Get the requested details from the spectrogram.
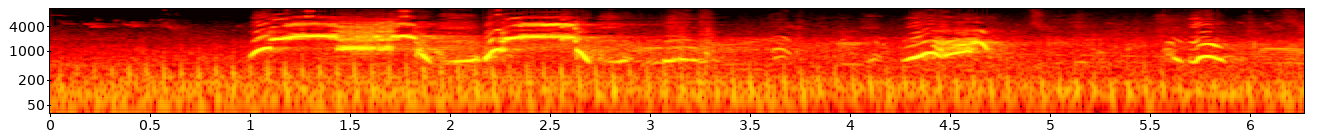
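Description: A young woman screams and sobs in distress.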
